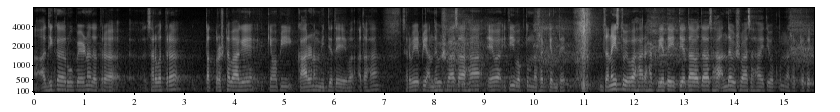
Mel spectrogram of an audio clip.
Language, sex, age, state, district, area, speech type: Sanskrit, male, 18-30, Karnataka, Uttara Kannada, rural, spontaneous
